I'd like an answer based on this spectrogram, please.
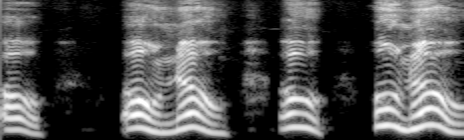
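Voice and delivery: very slow, high, drawn-out, acted dripping sarcasm. Retelling how someone reacts to the news: imitating a sarcastic tone. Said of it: "when he's so sarcastic and he's like".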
